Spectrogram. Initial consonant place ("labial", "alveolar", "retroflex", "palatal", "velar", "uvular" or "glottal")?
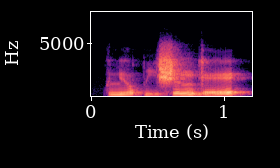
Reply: alveolar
